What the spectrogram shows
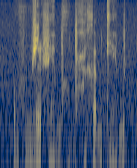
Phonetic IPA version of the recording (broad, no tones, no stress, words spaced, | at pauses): o̤xṳʑə̃ fʲa̤bxo̤b ħə̤xœb tʲɛ̤b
